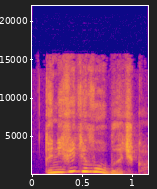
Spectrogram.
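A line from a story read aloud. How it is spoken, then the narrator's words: Shouted. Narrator (Russian): крикнула Чернобурка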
